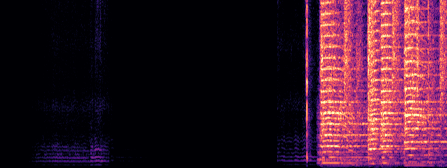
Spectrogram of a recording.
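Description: A faint, steady buzzing hum lasting under a second, then a pause. About three seconds in, a click, and loud electronic dance music with a beat starts.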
